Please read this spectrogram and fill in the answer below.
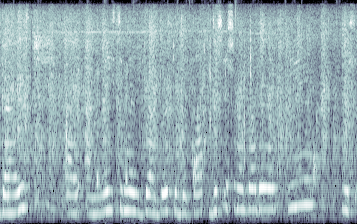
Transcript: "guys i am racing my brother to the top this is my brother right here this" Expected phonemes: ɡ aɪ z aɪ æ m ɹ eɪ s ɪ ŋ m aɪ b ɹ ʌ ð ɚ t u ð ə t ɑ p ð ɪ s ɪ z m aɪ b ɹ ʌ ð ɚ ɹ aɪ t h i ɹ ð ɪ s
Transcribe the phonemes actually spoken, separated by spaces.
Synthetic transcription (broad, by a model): ɡ aɪ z aɪ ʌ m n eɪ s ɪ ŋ m aɪ b ɹ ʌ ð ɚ t u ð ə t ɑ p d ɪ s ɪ s m aɪ b ɹ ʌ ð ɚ l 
